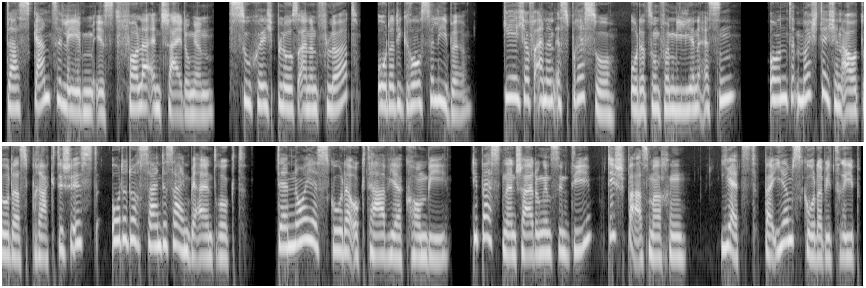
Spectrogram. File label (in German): Werbung, speakers; škoda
